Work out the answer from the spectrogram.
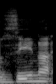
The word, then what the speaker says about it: Xena: god king xerxes so we pronounce it like the first x and you guys pronounce it like the second x yeah oh interesting who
